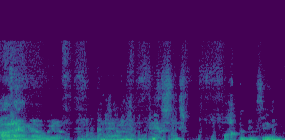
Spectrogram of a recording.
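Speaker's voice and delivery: whispered cursing under breath; frustrated whisper. Real, not acted. Streamer stuck fixing something, whispering curses to himself. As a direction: hiss it to yourself, annoyed.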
